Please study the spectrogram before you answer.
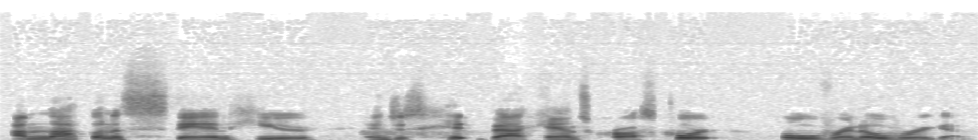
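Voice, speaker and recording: Low-voiced man coaching tennis. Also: normal speed, no echo, low-quality recording. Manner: energetic, explanatory, demonstrates while talking. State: a little out of breath. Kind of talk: instructional coaching talk. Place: outdoor tennis court.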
